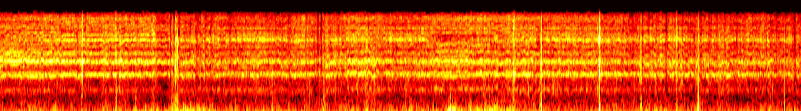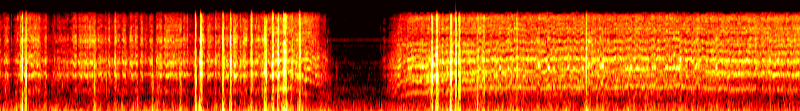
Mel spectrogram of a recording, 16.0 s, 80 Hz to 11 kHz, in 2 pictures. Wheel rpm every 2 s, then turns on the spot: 160, 160, 160, 160, 160, 100, 130, 160.
none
